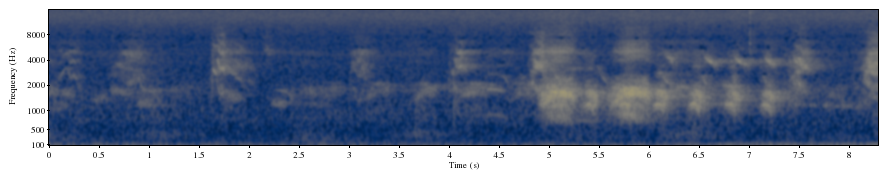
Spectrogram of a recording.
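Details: Birds feeding in a jungle: faint scattered calls for several seconds, then from the fifth second a loud run of rough, grating notes in quick succession, fading toward the end.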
